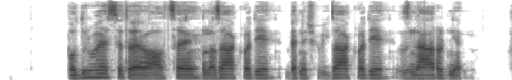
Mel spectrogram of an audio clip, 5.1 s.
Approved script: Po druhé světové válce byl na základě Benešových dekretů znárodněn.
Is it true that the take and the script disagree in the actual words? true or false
true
